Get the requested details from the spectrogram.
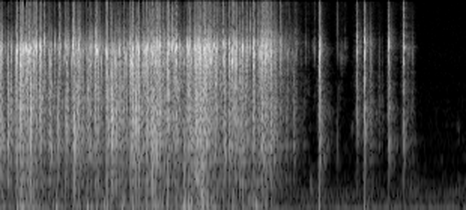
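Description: A utility knife blade scrapes across a solid, grid-scored oval red soap bar, making a dense, crisp, high-pitched crunching and gritty scratching for about two and a half seconds. Small cubes crumble off, followed by a handful of separate light ticks as pieces fall before it goes quiet.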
